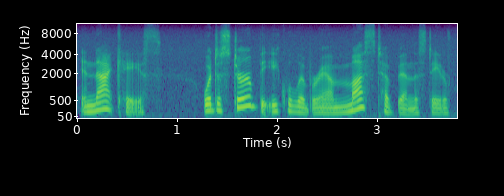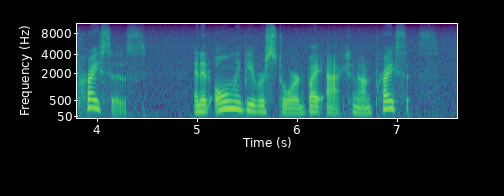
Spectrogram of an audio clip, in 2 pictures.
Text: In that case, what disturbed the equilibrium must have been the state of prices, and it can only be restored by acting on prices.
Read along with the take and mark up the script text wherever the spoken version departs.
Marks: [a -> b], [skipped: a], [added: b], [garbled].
In that case, what disturbed the equilibrium must have been the state of prices, and it [skipped: can] only be restored by acting on prices.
